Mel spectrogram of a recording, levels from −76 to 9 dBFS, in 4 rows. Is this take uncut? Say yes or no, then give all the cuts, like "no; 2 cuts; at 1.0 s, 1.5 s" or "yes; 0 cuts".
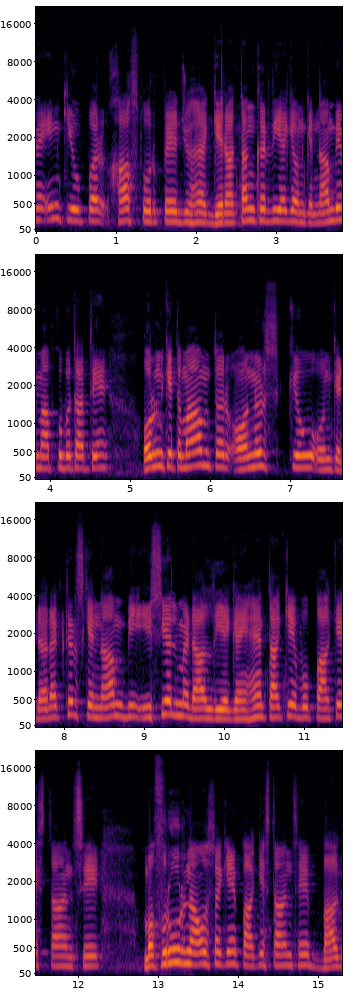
yes; 0 cuts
